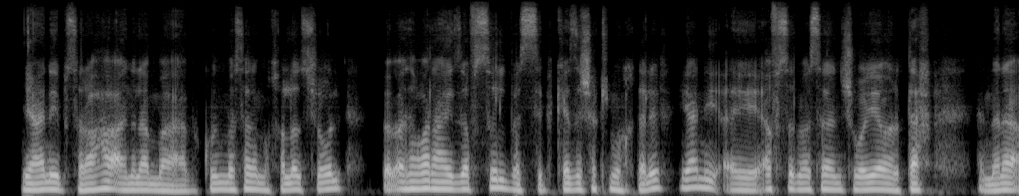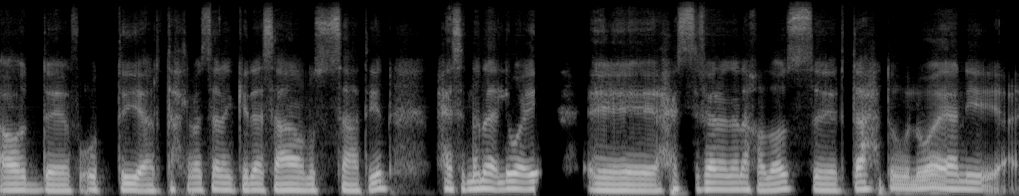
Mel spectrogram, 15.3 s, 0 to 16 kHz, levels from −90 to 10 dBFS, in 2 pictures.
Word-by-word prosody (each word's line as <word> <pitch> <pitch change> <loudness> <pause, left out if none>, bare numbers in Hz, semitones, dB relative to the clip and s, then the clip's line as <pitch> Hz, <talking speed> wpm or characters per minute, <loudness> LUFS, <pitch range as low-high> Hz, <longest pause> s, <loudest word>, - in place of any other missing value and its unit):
يعني 125 +1 +4
بصراحة، 125 +2 +1
أنا 120 - +1
لمَّا 115 -4 +1
باكون 115 +5 -3
مثلًا 130 +1 +1
مخلَّص 120 +1 -1
شغل، 140 +3 -1 0.3
بابقى 140 - +1
طبعًا 140 +1 +5
عايِز 135 -1 +3
أفصل، 155 +5 +1
بس 115 -5 -3
بكذا 120 +3 -1
شكل 135 +2 -4
مختلِف. 140 +6 -1
يعني، 160 -1 0 0.4
أفصِل 135 0 -2
مثلًا 130 0 0
شوية 125 +2 +2
وأرتاح، 120 0 0 0.4
إن 110 - -1
أنا 120 +1 +3
أقعد 115 -2 +1
في 105 - -13
أوضتي، 120 -1 0
أرتاح 110 +5 -7
لي 125 - -2
مثلًا 125 0 -1
كده 120 +1 -1
ساعة 120 0 +2
ونُصّ، 115 0 -3
ساعتين، 115 +4 -1 0.4
بحيث 135 -2 -3
إن 135 - 0
أنا 140 0 +3
اللي 130 +2 +1
هو 140 - +4
إيه، 135 +1 +2 0.4
آآ، 115 -2 +2
أحس 130 +2 -5
فعلًا 130 0 +2
إن 130 - 0
أنا 130 0 0
خلاص 125 +4 -2
ارتحت، 120 - -1
واللي 75 -1 0
هو 80 +2 +3
يعني 135 - +1
125 Hz, 190 wpm, -22 LUFS, 115-135 Hz, 0.4 s, طبعًا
